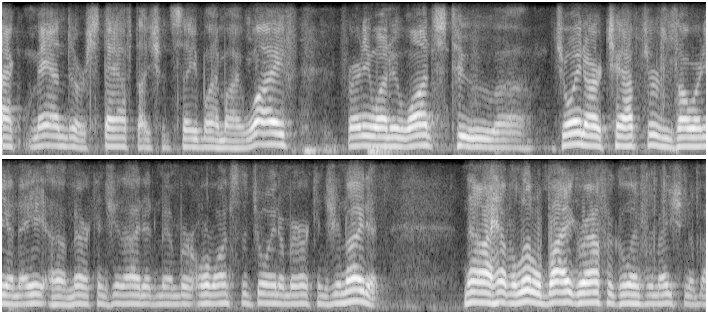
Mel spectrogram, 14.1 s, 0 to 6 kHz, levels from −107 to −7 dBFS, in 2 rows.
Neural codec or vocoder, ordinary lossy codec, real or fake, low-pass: none; Opus, 24 kbps; real; 5.4 kHz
